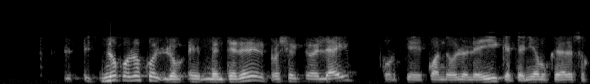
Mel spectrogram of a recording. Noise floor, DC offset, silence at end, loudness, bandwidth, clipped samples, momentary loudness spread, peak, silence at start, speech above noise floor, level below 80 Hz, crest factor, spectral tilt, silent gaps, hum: -63 dBFS; under 0.1%; 0.05 s; -25 LUFS; 4.7 kHz; under 0.1%; 16 LU; -8 dBFS; 0.65 s; 38 dB; -78 dBFS; 18 dB; -8 dB/octave; none; none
